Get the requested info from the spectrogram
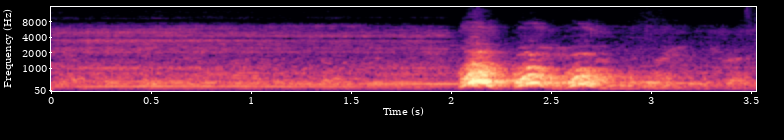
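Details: An English springer spaniel barking at a picture of a puppy on a computer gives three quick, sharp barks after a stretch of quiet indoor hum.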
